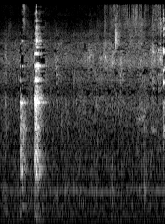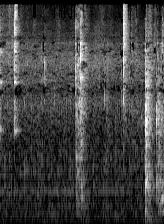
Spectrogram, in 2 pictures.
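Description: Seeds roasting in ghee in a pan, with a spoon clinking and scraping against the metal in scattered sharp taps over a faint steady sizzle, no talk.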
